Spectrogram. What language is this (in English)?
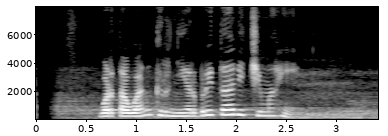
Sundanese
